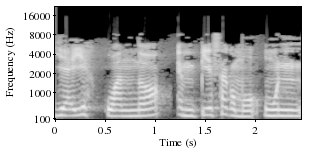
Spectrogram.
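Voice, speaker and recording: A woman speaks at a medium pitch with a Rioplatense accent. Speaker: film podcaster. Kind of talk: solo podcast monologue. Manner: casual, chatty.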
